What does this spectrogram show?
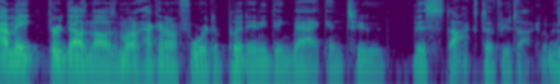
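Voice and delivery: ordinary talk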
